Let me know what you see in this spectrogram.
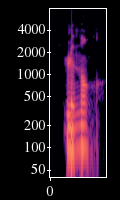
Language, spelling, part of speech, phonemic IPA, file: French, Le Mans, proper noun, /lə mɑ̃/, LL-Q150 (fra)-Le Mans.wav
- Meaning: Le Mans (a city, the prefecture of Sarthe department, Pays de la Loire, France)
